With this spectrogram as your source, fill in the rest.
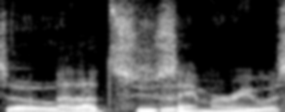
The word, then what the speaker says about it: Sault Ste. Marie: I know, but I think it's pronounced like so. I thought Sault Ste. Marie was spelled like SI, something different.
